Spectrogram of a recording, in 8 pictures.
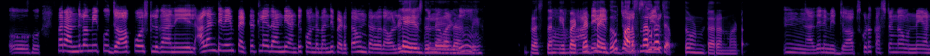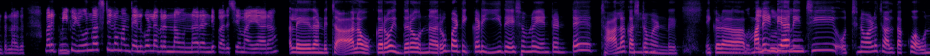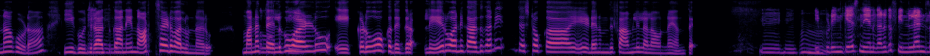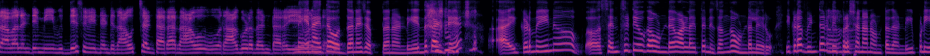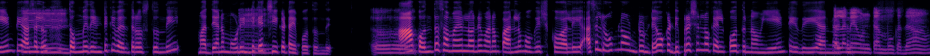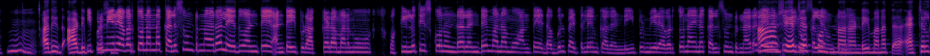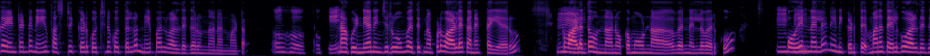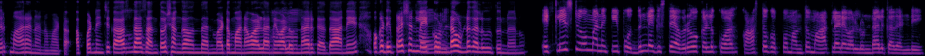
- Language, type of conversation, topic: Telugu, podcast, స్వల్ప కాలంలో మీ జీవితాన్ని మార్చేసిన సంభాషణ ఏది?
- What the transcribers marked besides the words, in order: in English: "జాబ్"; in English: "ఆల్రెడీ"; tapping; in English: "పర్సనల్‌గా"; in English: "జాబ్స్"; in English: "జాబ్స్"; in English: "యూనివర్సిటీలో"; in English: "బట్"; sniff; in English: "నార్త్ సైడ్"; in English: "జస్ట్"; in English: "ఫ్యామిలీలలా"; sniff; in English: "ఇన్‌కేేస్"; other background noise; giggle; chuckle; in English: "సెన్సిటివ్‌గా"; in English: "వింటర్ డిప్రెషన్"; in English: "రూమ్‌లో"; in English: "డిప్రెషన్‌లోకెళ్ళిపోతున్నాం"; lip smack; in English: "డిప్రెషన్"; in English: "షేర్"; in English: "యాక్చువల్‌గా"; in English: "ఫస్ట్"; in English: "రూమ్"; in English: "కనెక్ట్"; sniff; in English: "డిప్రెషన్"; in English: "ఎట్‌లీస్టు"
